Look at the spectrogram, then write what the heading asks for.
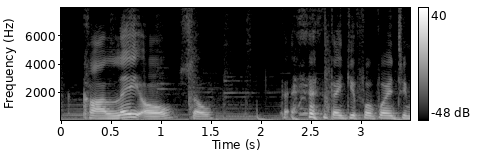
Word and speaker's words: Kaleo: i'm really sorry um i always said kaleo kalio kaliyu that's what i'm that's why my that was my pronunciation but somebody pointed me out that it's carleo so thank you for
